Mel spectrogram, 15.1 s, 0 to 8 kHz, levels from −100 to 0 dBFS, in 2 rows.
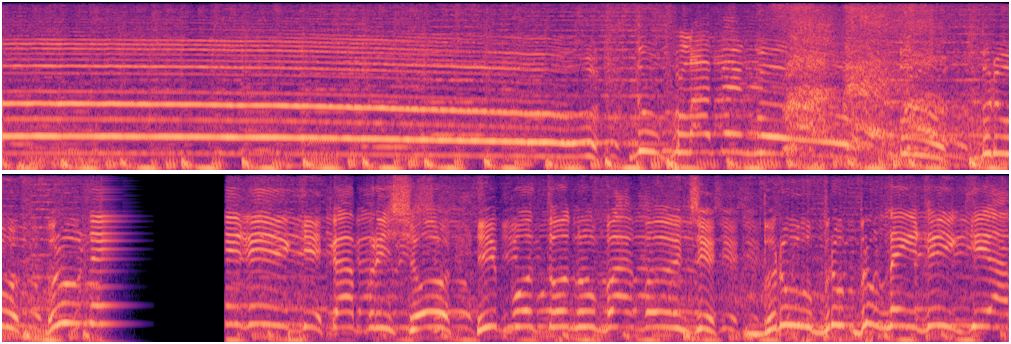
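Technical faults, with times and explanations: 8.30–9.24 s, call audio freeze: packets likely stalled and the jitter buffer emptied, so the last sound fades into 590 ms of silence before resuming unchanged.
13.39–14.20 s, jitter buffer speed-up: the receiver shrank an overfull buffer by cutting roughly 0.7 s of pitch-period slices, so the audio rushes at about twice normal speed.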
